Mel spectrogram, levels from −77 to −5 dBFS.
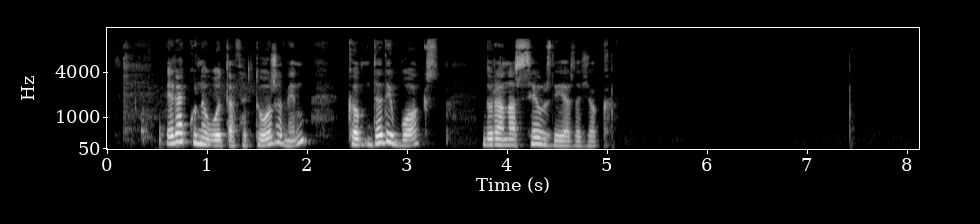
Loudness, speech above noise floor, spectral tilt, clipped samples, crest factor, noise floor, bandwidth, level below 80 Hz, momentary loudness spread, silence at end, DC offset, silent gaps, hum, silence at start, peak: -23 LUFS; 53 dB; -4.5 dB/octave; under 0.1%; 22 dB; -76 dBFS; 11.5 kHz; -74 dBFS; 17 LU; 3.1 s; under 0.1%; none; none; 0.15 s; -4 dBFS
